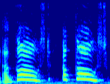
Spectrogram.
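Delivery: high, loud cries of alarm; shrieked warning; panicked yelling. A narrator's reading. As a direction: yell as a crowd fleeing in panic. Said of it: "everybody yelling".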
